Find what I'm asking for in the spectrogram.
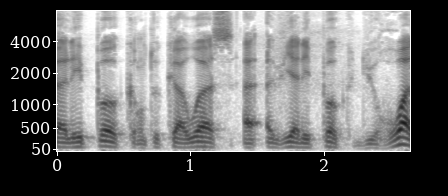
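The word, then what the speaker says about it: Wace: Alors les auteurs, les deux premiers en tout cas, Monmouth et, et, Was, c'est ça, c'est comme ça qu'on prononce son nom. – Was, oui, c'est un anglo-normand, donc faut prononcer à l'anglo-normand.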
